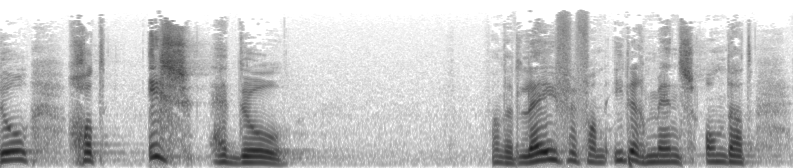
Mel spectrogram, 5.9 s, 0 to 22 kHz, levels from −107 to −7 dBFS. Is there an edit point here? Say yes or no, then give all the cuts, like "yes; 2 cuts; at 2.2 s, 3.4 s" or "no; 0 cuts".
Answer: no; 0 cuts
